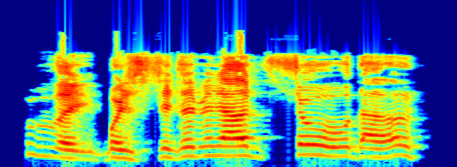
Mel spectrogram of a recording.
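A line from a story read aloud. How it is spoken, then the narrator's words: Howling, muffled demon. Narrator (Russian): взвыл главный демон, заклинившийся в первом же колене извилистого дымохода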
